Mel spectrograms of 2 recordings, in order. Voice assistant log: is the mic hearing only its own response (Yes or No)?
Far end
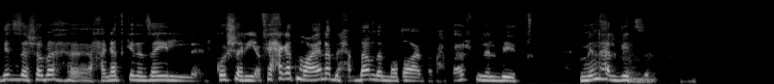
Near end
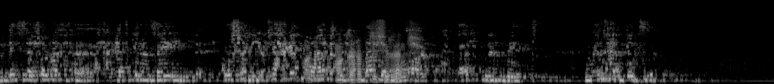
No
